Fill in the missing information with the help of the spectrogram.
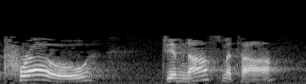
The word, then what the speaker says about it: progymnasmata: And the pro gymnasmata, that's the correct pronunciation. Everybody say it. Progymnasmata. Yeah, put the accent on the right place.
